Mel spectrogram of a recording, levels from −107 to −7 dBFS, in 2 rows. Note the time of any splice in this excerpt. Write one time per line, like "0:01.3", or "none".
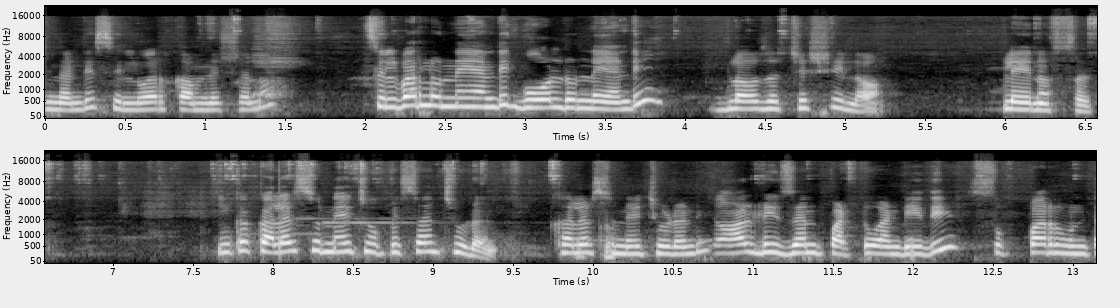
0:10.8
